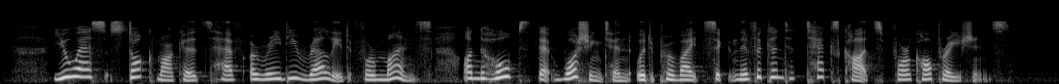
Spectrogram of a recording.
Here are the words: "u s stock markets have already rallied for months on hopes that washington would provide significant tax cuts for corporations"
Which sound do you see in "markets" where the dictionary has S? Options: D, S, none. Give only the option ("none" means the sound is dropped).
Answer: S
